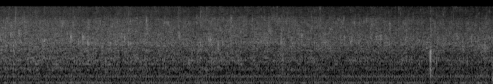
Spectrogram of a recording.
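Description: Shrimp frying in a pan, a steady close hiss of sizzling oil that runs unbroken, with one faint tap near the end.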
